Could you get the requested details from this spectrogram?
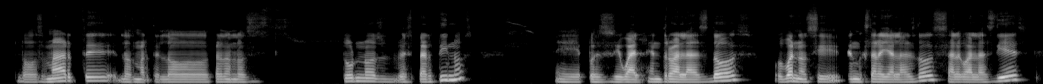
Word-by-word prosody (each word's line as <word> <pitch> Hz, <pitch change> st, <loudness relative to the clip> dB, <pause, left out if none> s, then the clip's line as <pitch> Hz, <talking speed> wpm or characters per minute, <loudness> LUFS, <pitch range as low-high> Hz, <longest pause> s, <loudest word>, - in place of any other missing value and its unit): Los 115 Hz, +1 st, -7 dB
martes, 165 Hz, +5 st, +1 dB
los 120 Hz, -1 st, -5 dB
martes, 115 Hz, 0 st, -6 dB
los 115 Hz, 0 st, -2 dB
perdón, 120 Hz, 0 st, -3 dB
los 120 Hz, +2 st, -8 dB, 0.7 s
turnos 145 Hz, -4 st, -2 dB
vespertinos, 130 Hz, -, 0 dB, 0.8 s
eh, 120 Hz, -2 st, -5 dB
pues 115 Hz, +1 st, -5 dB
igual, 115 Hz, -2 st, +4 dB
entro 125 Hz, 0 st, +2 dB
a -, -, +6 dB
las 115 Hz, +1 st, +2 dB
2:00, 195 Hz, +8 st, +2 dB
o 125 Hz, -, -6 dB
bueno, 140 Hz, -5 st, +4 dB
sí, 130 Hz, +5 st, -4 dB
tengo 125 Hz, 0 st, 0 dB
que -, -, -13 dB
estar 125 Hz, -, +1 dB
ahí 120 Hz, -, +3 dB
a 115 Hz, -, +4 dB
las 115 Hz, +1 st, -2 dB
2:00, 200 Hz, +6 st, +1 dB
salgo 120 Hz, -, -1 dB
a -, -, +4 dB
las 115 Hz, +1 st, -2 dB
10:00. 205 Hz, +6 st, +3 dB
120 Hz, 175 wpm, -22 LUFS, 115-150 Hz, 0.8 s, a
